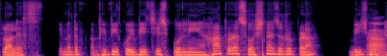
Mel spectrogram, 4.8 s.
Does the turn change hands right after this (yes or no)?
no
